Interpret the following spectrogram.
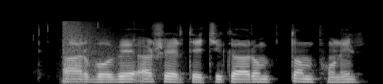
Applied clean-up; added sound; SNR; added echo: none; Gunshot, gunfire; 16 dB; none.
